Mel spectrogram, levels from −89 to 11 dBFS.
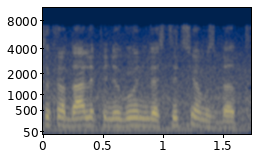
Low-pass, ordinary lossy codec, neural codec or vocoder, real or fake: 7.2 kHz; MP3, 96 kbps; none; real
